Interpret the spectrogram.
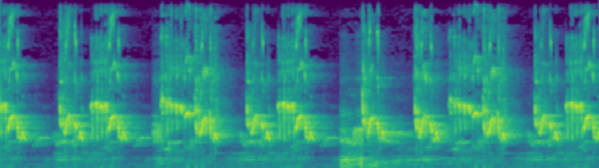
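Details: Javan myna in full, lively song rich in inserted imitated phrases, described as sounding strange: loud, harsh, high squeaky bursts repeated roughly every second, each a mix of chattering and whistled notes, with short pauses between.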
